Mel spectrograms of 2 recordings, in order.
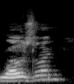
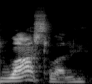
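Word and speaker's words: Rosslyn: pronounced Roseland. Roseland. Okay. Yeah. When I read it, it reads like it's Roslyn Yeah.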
